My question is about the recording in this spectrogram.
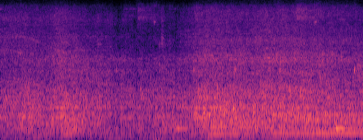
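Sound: car driving fast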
